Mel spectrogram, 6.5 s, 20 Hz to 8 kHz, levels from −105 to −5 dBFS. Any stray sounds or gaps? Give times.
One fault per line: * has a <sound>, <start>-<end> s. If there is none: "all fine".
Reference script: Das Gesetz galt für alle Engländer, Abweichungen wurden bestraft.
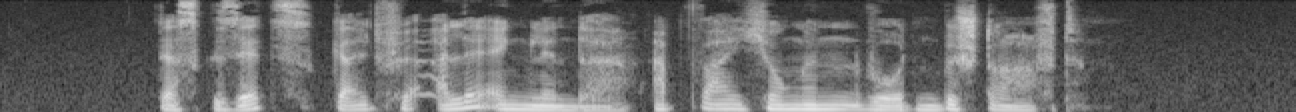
all fine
